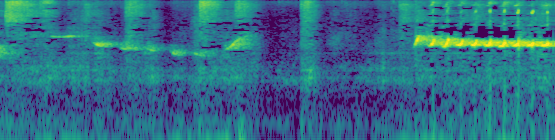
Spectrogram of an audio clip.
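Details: {'caption': 'Sooty-headed bulbul singing to provoke rival birds: several short, varied whistled notes rising and falling, a pause, then a loud rapid trill of even buzzy pulses.'}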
